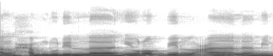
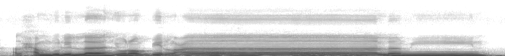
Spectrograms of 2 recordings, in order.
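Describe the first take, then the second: First: The long vowels are held for a normal length. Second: The long vowels are stretched out much too long. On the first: The speaker calls it right. "kan dibaca begitu" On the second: The speaker calls it wrong. "Terlalu panjang"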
